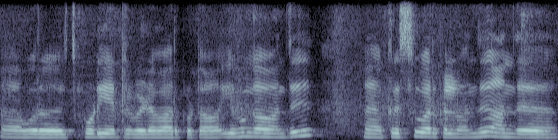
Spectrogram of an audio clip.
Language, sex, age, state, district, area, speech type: Tamil, female, 30-45, Tamil Nadu, Chennai, urban, spontaneous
